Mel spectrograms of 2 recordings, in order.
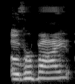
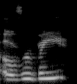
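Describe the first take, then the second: First: "Overby" with the last syllable as "buy"; "Overby" ending to rhyme with "eye"; name ending in buy. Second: "Overby" with the last syllable as "bee"; "Overby" ending in a long ee; name ending in bee. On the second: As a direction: say "Overby" to rhyme with "free". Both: Shown as a demonstration. Tries two readings of a name.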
